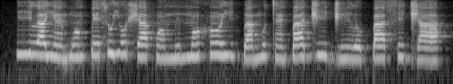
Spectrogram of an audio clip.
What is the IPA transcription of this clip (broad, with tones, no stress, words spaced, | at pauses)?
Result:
i˧la˧jɛ̃˨ bɔ̃˧ k͡pe˧su˦jo˦ ʃa˧fɔ̃˨mĩ˨ mɔ̃˨˦hɔ̃˦ ji˧ɡ͡ba˨mu˧tɛ̃˨ k͡pa˨˦d͡ʒi˦˨ d͡ʒĩ˨lo˨ k͡pa˧ si˧d͡ʒa˨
